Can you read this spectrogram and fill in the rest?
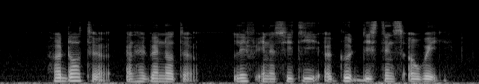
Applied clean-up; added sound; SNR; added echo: none; Cricket; 14 dB; none.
